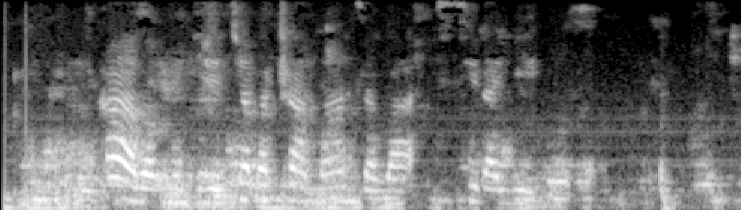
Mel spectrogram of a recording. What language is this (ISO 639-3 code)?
kin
